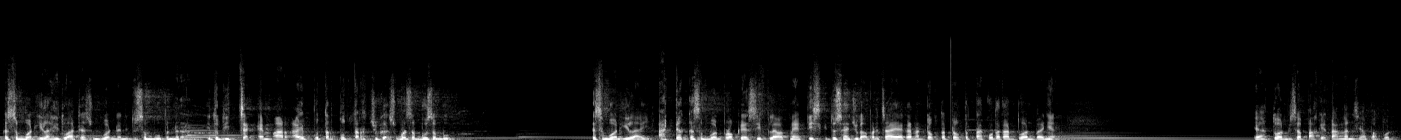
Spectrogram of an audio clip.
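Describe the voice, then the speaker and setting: A male pastor preaching emphatically, mixing English phrases into his sermon and swinging from low asides to loud high peaks. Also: sing-song, quick pace. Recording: long hall reverb with soft music behind.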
